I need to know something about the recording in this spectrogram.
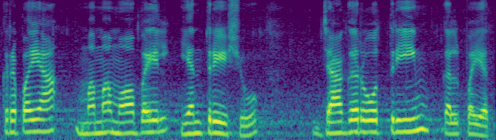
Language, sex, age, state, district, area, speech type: Sanskrit, female, 45-60, Karnataka, Dakshina Kannada, urban, read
